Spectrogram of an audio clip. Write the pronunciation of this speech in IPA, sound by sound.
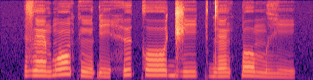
z ɛ̃˧ b ɔ̃˦ k ĩ˨ ɗ i˨ h ɨ˦ k oː˦ d͡ʒ iː˧ k d ɛ̃˧ k͡p o˦˨ m ɣ i˨

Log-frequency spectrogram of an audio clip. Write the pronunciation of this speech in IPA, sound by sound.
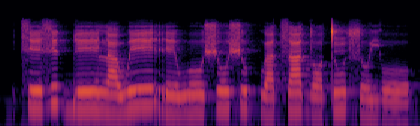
t͡s e˨ z ɪ˦˨ ɡ͡b eː˨ l a˨ w eː˦ r e˨ w o˨ ʃ o˦ ʃ ʊ˦ kʷ a˨ t͡s a˦ d ɔ˨ t ũ˦ s ʊ˨ j o˨

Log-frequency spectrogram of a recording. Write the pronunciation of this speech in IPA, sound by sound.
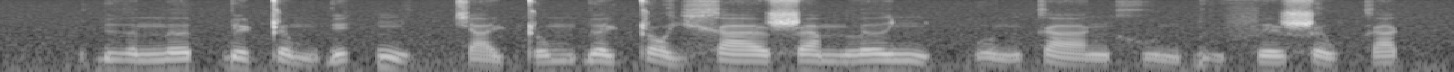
ɗ ɨ˧ ə̯ n əː˦˥ t̚ ɗ ɨ˧˥ ʈ ə˨˩˨ m ɗ e˦˥ k̚ ɲ o˨˩ k̚ c a˨˩˨ j ʈ o˧ m ɗ ə˧˥ j ʈ ɔ˨˩˦ j x aː˧ ʂ a˧ m l əː˧ ɲ ə˨˩ k̚ ɓ o˨˩˦ n k aː˨˩ ŋ x u˨˩˨ n ɓ ɨ˨˩˨ f e˧˥ ʂ ə˨˩ w k a˦˥ k̚

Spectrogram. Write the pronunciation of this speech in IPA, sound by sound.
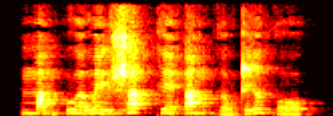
m a˧ m ʔ u˧ ə̯ w e˧ j ʂ a˦˥ t̚ k e˧ ʔ a˧ m k ə˨˩ w ʈ i˧˥ ə̯ k o˧

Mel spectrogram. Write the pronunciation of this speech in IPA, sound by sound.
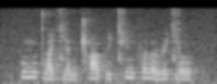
k u˥ n̪ u˥˩ t̪ w ä˧˥ t͡ɕ j ɛ˨˩ n ʈ͡ʂʰ ɑ˥ ʊ̯ p i˧˥ t͡ɕʰ i˥˩ ŋ f ɤ˥ l ɤ˨˩ ɻ ɻ̩˥ t͡ɕ j o˨ ʊ̯

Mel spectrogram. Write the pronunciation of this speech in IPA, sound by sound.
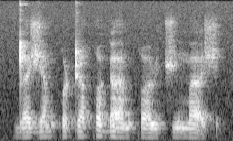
ɖ a ʒ a m qʷ ɨ ʈ ə qʷ ɨ ɠ a m qʷ a ɹ t͡ʃ ɨ m a ʃ

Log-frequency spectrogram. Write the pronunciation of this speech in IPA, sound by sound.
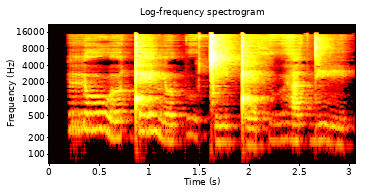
r u˦ w ʊ˨˦ ǃ ɪ˦ n ʊ˨ p ṳ˦˨ ǀ i˨ ǃ ɪ˨ θ ṳ˦ ɦ a˦ t d i˦˨

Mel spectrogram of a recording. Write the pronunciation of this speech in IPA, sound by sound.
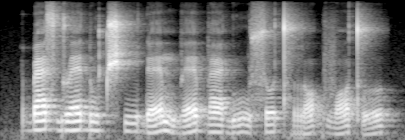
ɓ æ˦˥ s ɡ ɹ ɛ˦˥ ɗ u˧ t͡ʃʰ i˧ ɗ ɛ˩˥ m b ɛ˩˥ b æ˧ ɠ u˩˧˩ s ʊ˦˥ tʰ r ɔ˩˥ ɡ v ɔ˩˥ tʼ ʊ˩˥

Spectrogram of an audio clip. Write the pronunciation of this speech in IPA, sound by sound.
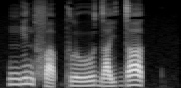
ŋ i˥˩ n f a˨˩ p̚ k l uː˦˥ d a˦˥ j d a˥˩ t̚

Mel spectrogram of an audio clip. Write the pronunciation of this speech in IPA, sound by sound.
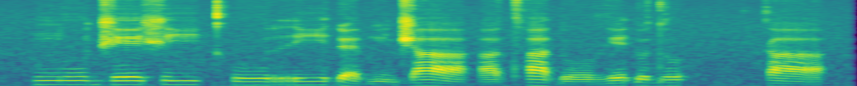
ɲ uː˦ d͡ʒ eː˦ ʃ iː˦ kʰ uː˦ r iː˦ ɗ ɛ˨ ɓ ĩ˨ d͡ʒ aː˦˨ | a˨ tʰ a˦˨ ɗ oː˨ ɣ e˦ ɗ ʊ˦ d ʊ˦ | k aː˨

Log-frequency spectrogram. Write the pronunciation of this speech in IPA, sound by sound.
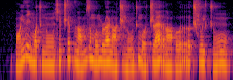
p ɔ̃˩˥ j ð i˨ m ɔ˨ t͡ʃ n ũː˨ ɕ ə̃˥˧ t͡ʃ ɽ ɪ˥˧ p ð ɑ̃˩˥ m z ʊ˥˧ m ʊː˧˥˧ m ɹ ɜ˥˧ ɳ ɑ̃˩˥ t͡ʃ ɮ ũː˩˥ t͡ʃ m ʊː˩˥ t͡ʃ ɭ æ˧˥˧ r ɑ̃˨ ʔ ʊː˩˥ r ʊ˧˥˧ t͡ʃ ɕ u˥˧ j t͡ʃ ũ˧˥˧

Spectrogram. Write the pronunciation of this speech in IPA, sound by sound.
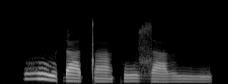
ɣ u˦˨ ɗ a˨ t ã˨ k u˨ z a˨ β i˨

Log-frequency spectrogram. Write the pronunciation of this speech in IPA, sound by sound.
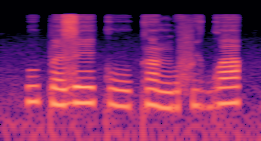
u˦ p ɛ˨˦ z eː˦ k uː˨ k ã˦˨ ŋ ʊ˨ f i˨ ɡʷ a˦

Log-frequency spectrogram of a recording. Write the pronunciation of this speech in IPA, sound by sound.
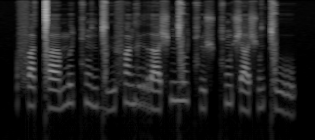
f a ǀ a m ɵ c ũ ɡ͡ǀ ʉ f ã ɡ ʉ r a ʃ ŋ͡ǀ u c ʉ ʃ c ũ ʃ a ʃ ũ ǀ u

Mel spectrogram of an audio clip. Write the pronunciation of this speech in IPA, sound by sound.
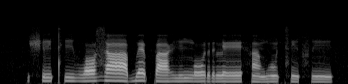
ʃ ĩ˨ tʰ i˨ β ɔ˨˦ z aː˦˨ b ɛ˦ p a˨ ɣ ĩ˨ ŋ oː˨ r l eː˨ h ã˨ ɡʷ ũ˨ t͡s ĩ˨ f ĩ˨

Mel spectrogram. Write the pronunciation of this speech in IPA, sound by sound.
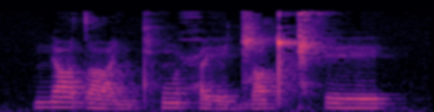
n e˦ dˤ eː˨ ɲ cʰ ũ˦ ħ eː˨ d͡ʑ u˦˨ tˤ ǁʰ eː˦

